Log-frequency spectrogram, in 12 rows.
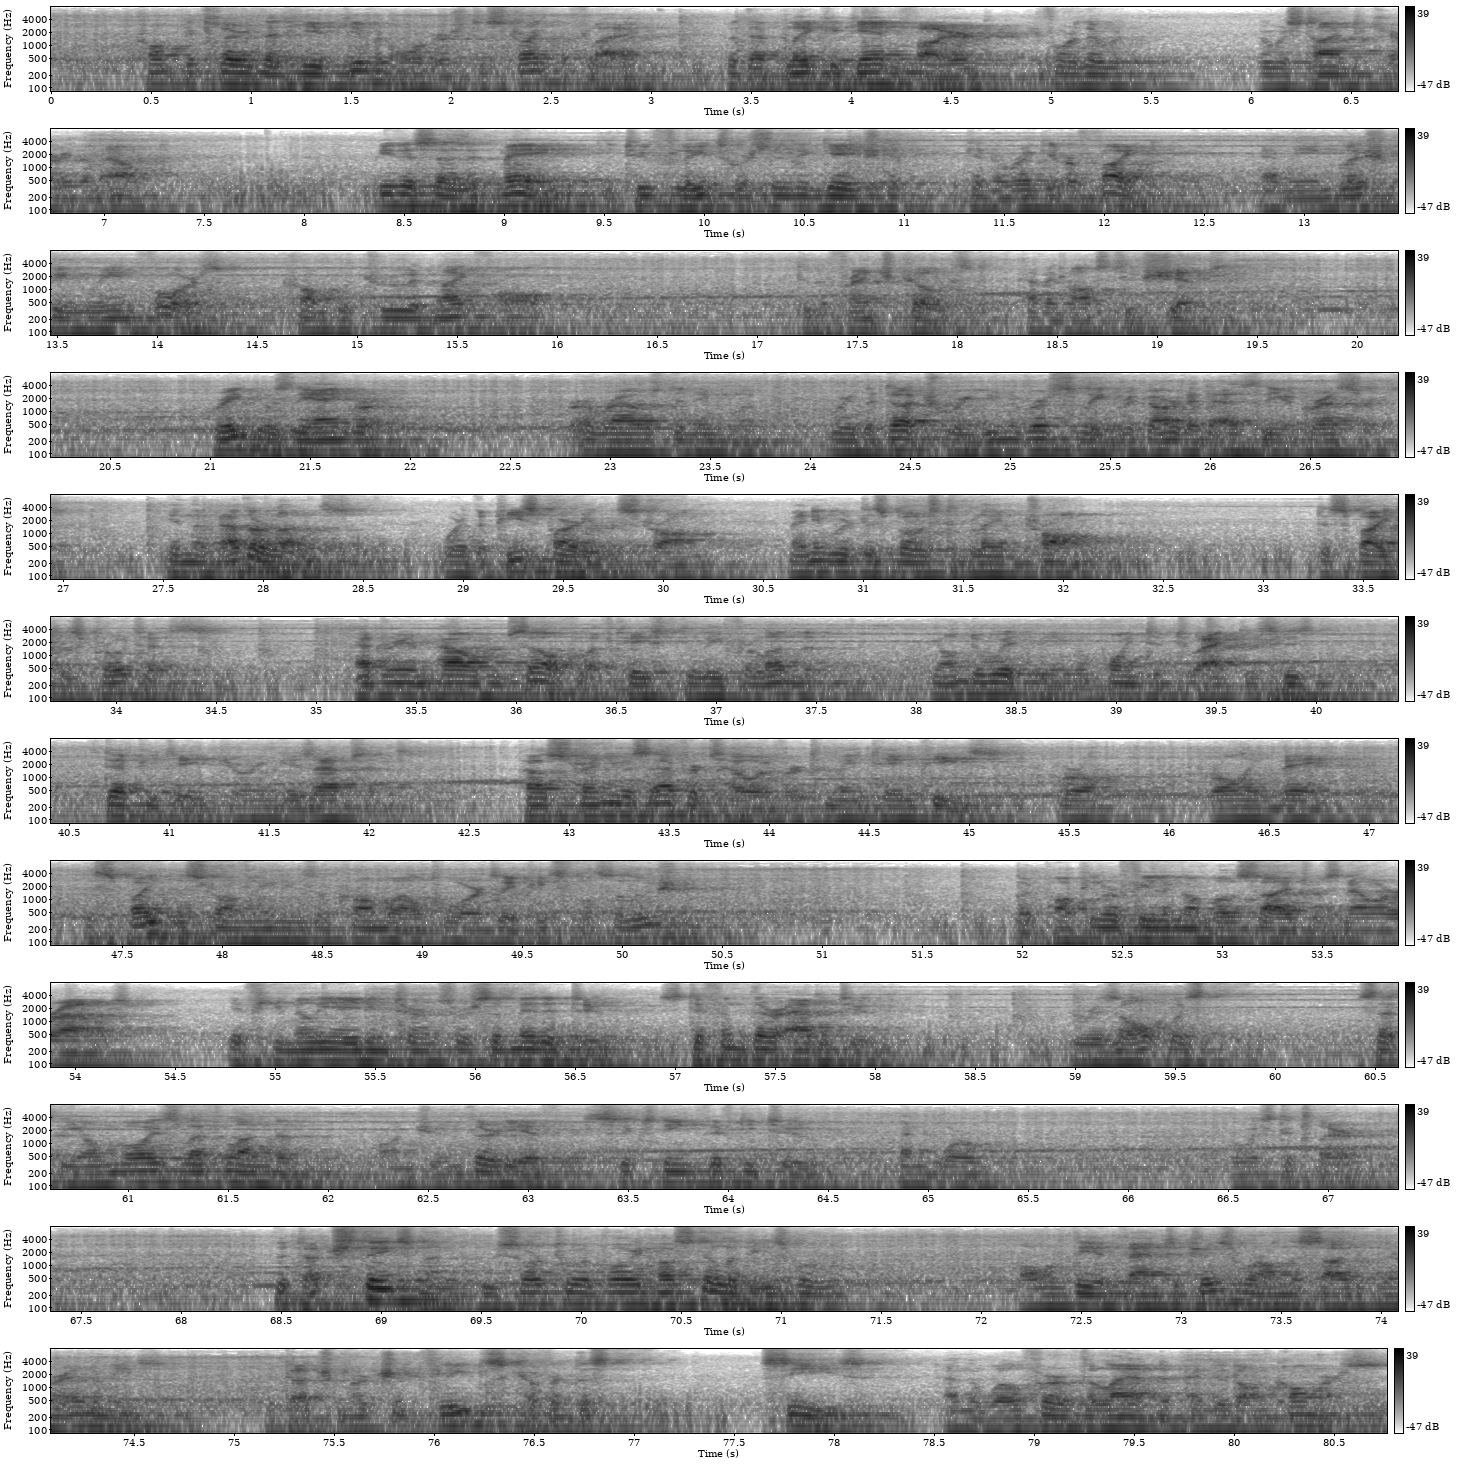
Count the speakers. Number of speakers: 1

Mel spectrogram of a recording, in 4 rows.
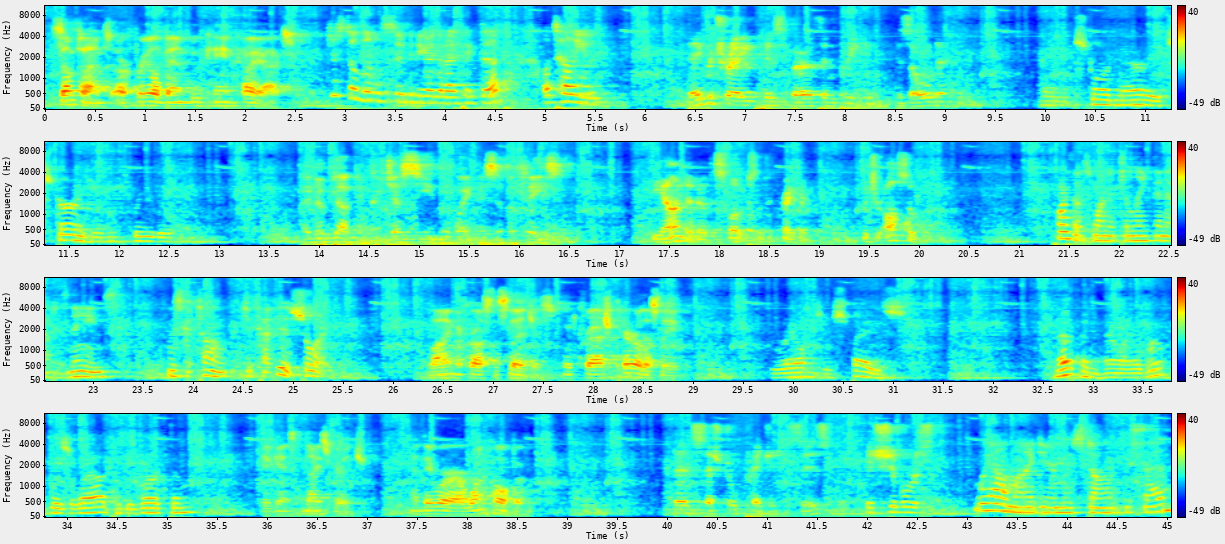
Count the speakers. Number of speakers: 7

